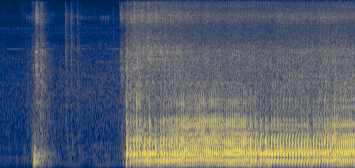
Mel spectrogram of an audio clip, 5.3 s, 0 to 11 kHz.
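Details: Suzuki Satria FU 150 with stock internals, after porting and new valve seals, previously slow to rev: after a short fumble it catches and revs steady with quick, even firing pulses and no tapping. Normal revving.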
